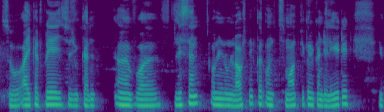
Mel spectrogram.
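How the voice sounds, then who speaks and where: A man presenting an unscripted phone app tutorial in halting, piecemeal phrases. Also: medium pitch, little pitch movement. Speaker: YouTube tech presenter.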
